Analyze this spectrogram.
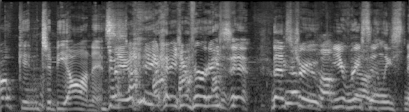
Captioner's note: laughs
